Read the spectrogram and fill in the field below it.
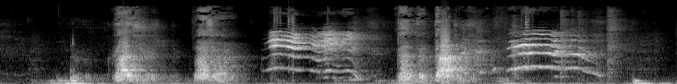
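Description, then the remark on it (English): A human voice imitates a bear-like creature's short, rough barking growls alternating with a kobold's two drawn-out, wavering high whining squeals, fairly loud with no other sounds. “That comment, you know, some like barking growl of this bear-like creature. And the whining squeal of the kobold.”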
